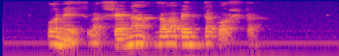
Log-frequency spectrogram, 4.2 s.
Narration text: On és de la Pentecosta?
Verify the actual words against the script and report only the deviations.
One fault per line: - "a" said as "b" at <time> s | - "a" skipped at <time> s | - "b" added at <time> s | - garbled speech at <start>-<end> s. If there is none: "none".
- "l'escena" added at 1.1 s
